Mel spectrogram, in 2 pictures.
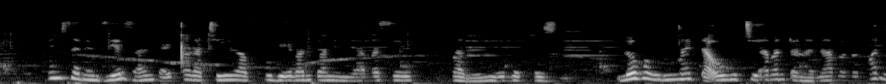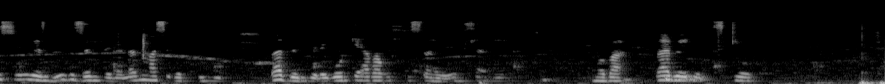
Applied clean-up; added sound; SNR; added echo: classical method log-MMSE.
